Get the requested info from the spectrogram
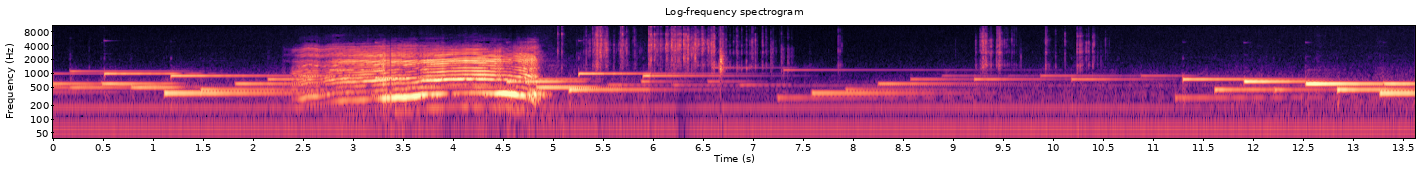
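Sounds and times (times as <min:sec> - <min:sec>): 
soft sustained musical backdrop: 0:00.0 - 0:13.6
cow mooing: 0:02.3 - 0:05.0
scattered rattling: 0:04.9 - 0:08.0, 0:09.2 - 0:10.6.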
